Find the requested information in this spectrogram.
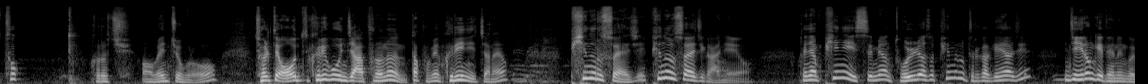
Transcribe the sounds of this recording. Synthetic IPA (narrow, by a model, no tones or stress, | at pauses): tʰuk̚ | kɯɾʌt͡ɕʰi̥ʌwe̞nt͡ɕ͈oɡɯɾo̰t͡ɕʌɭt͈e̞ʌkɯɾiɡoind͡ʑe̞apʰɯɾonɯnt͈ak̚p͈omjʌnkɯɾiɲiːt̚t͡ɕ͈anajopʰinɯɾos͈ʌjad͡ʑipʰinɯɾos͈ʌjad͡ʑiɡaa̰ɲiḛjo̰ | kɯɲaŋpʰiɲiːs͈ɯmjʌntoʎːʌs̬ʰʌpʰinɯɾotɯɭɡaɡehe̞jad͡ʑi | ind͡ʑe̞iɾʌnɡedwenɯnɡʌj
